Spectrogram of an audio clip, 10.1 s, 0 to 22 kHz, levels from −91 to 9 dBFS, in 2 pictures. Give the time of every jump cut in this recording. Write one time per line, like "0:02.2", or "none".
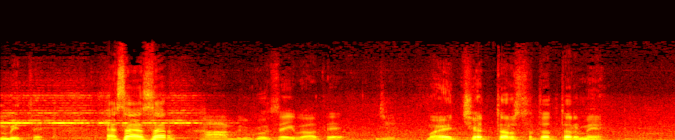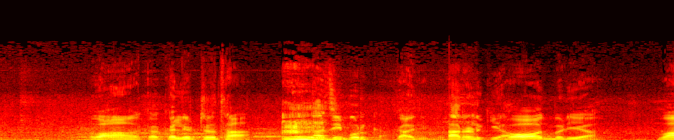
0:08.4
